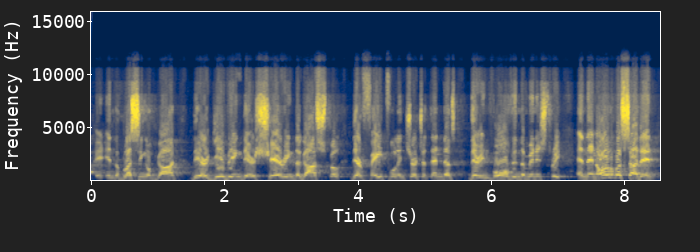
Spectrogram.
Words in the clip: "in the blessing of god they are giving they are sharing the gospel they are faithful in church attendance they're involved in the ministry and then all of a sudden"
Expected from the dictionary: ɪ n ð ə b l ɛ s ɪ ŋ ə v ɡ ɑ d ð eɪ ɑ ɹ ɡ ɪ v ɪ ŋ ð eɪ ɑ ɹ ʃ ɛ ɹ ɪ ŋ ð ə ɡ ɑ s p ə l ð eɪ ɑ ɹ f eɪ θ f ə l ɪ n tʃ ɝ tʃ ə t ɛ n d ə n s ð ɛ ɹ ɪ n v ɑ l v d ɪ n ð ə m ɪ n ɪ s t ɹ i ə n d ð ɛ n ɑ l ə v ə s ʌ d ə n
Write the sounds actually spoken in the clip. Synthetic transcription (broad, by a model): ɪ n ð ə b l ɛ s ɪ ŋ ə v ɡ ɑ d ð eɪ ɑ ɹ ɡ ɪ v ɪ ŋ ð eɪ ɑ ɹ ʃ ɛ ɹ ɪ ŋ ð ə ɡ ɑ s p ə l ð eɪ ɑ ɹ f eɪ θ f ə l ɪ n tʃ ɝ tʃ ə t ɛ n d ə n s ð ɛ ɹ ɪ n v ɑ l v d ɪ n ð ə m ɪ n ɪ s t ɹ i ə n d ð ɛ n ɑ l ə v ə s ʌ d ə n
